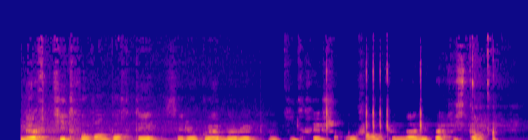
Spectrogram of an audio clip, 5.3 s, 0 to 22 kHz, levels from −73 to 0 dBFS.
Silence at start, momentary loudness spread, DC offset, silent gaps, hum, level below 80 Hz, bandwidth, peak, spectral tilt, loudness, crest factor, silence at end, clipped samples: 0.2 s; 10 LU; under 0.1%; none; none; -52 dBFS; 17 kHz; -2 dBFS; -6.5 dB/octave; -21 LUFS; 18 dB; 0.3 s; under 0.1%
